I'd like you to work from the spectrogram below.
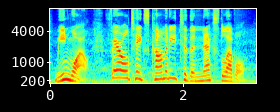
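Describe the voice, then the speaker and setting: Bright, lively woman narrating a film countdown. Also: fairly high pitch, normal speed. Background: music bed.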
